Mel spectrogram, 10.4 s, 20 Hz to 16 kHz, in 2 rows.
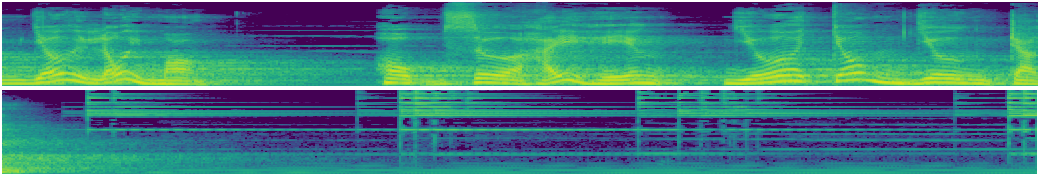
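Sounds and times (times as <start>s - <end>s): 
speech: 0.0s - 1.1s, 1.9s - 5.4s
low steady hum: 0.0s - 10.3s
hanging bells around a corpse shaking and ringing: 5.6s - 10.3s.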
